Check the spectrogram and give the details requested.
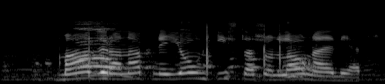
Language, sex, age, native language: Icelandic, female, 13, Icelandic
